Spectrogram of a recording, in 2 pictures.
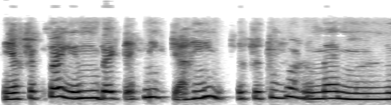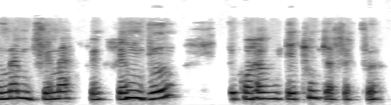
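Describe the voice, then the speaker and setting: Young woman, hesitant and breathy. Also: on the high side, steady tone, brisk, dull audio. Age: young adult. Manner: hesitant, many fillers and restarts. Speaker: interview guest. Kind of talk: casual interview answers.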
